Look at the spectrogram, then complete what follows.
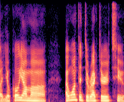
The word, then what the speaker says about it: Yokoyama: I think it's Yoko Hama or Yokoyama. Uh Yokoyama.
